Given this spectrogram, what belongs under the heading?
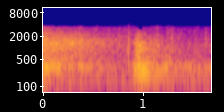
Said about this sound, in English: Margot and Lamont are in the home of the wealthy actor Hugo Zara, owner of the fabulous Ruby of Carval, when suddenly from upstairs they hear the sound of a gunshot.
